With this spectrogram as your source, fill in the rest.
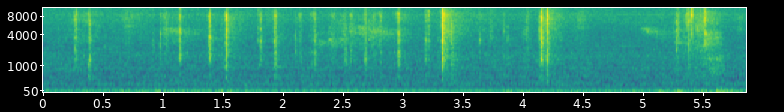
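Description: Fingers tap out a password on a computer keyboard in a quiet room, a steady run of light, close keystroke clicks with a few sharper presses standing out.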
